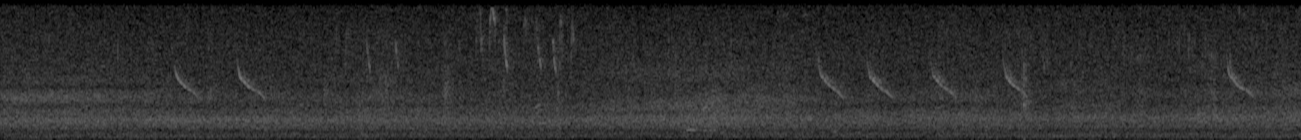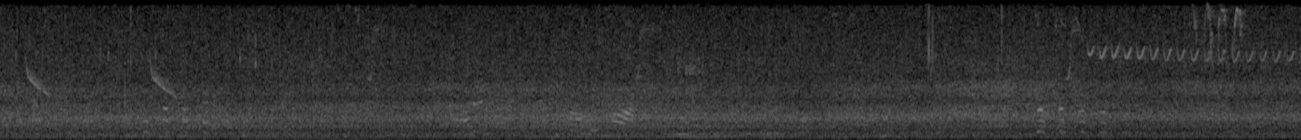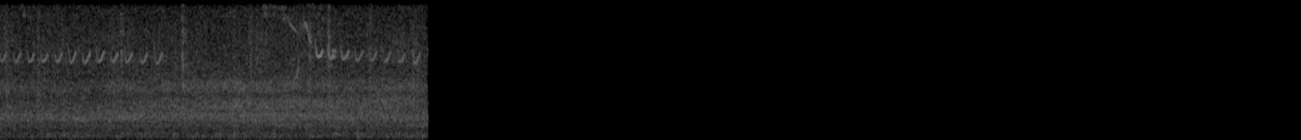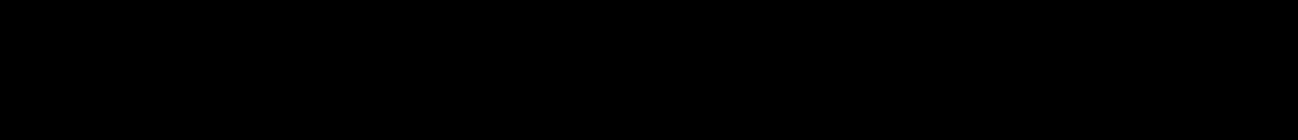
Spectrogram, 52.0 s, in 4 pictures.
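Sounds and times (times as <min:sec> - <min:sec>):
outdoor murmuring haze: 0:00.0 - 0:30.3
faint click: 0:22.2 - 0:23.1, 0:26.0 - 0:30.3
bird chirping: 0:28.5 - 0:30.3.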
